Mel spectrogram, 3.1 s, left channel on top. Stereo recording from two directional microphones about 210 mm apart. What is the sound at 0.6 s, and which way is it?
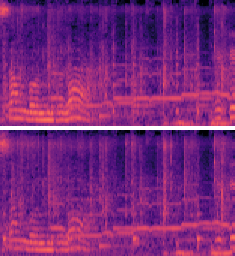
Music, centre (ahead or behind).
